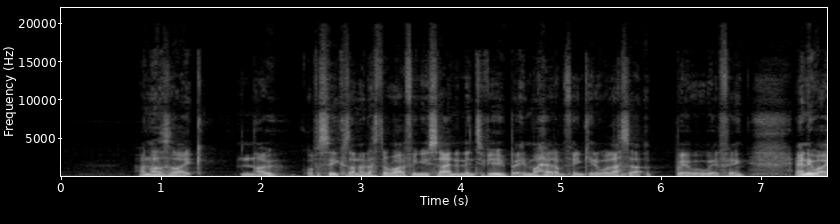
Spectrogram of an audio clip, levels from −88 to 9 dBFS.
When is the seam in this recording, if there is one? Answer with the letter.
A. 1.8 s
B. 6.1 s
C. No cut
A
